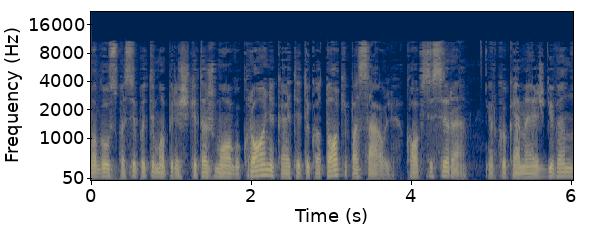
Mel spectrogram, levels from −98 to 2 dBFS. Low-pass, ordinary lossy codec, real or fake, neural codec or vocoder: 10.8 kHz; AAC, 32 kbps; fake; vocoder, 48 kHz, 128 mel bands, Vocos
